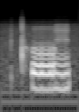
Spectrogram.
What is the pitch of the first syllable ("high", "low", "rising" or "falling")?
high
